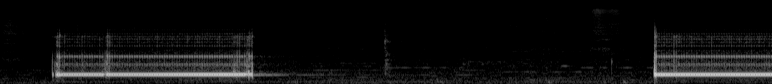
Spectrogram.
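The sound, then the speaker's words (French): A telephone rings twice, each ring a steady electronic tone lasting about two seconds, separated by a long quiet gap with faint clicks. “On entend un petit peu le téléphone en arrière.”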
